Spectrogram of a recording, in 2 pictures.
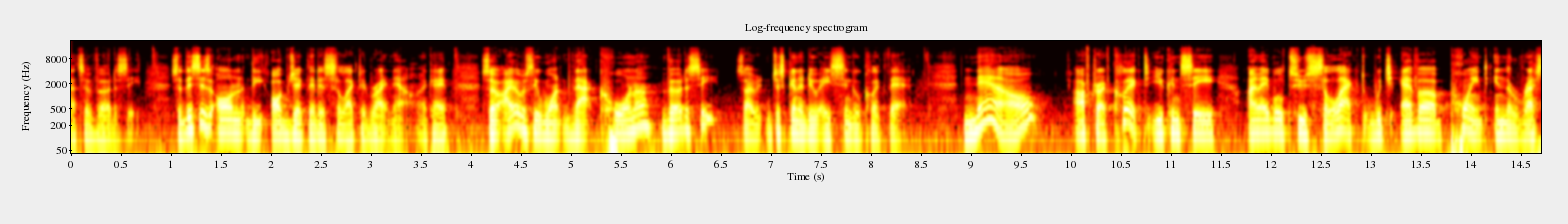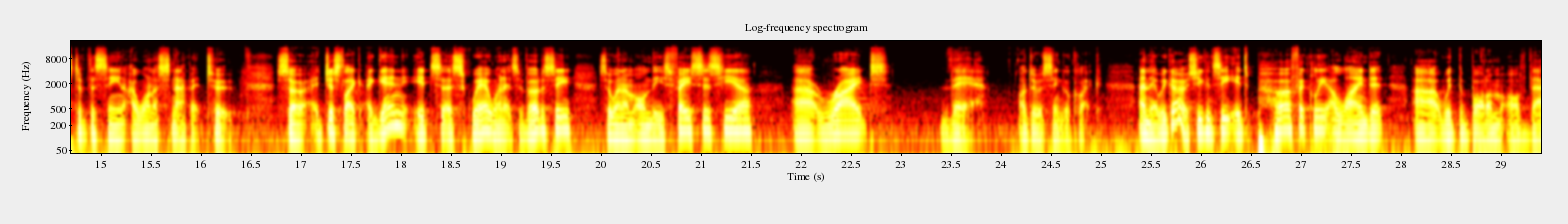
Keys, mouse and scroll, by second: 8.0 click, 24.0 click, 24.4 middle click, 24.6-25.5 scroll up 1, 25.5 middle click, 26.0-26.3 scroll up 1, 26.3 middle click, 26.7-27.1 scroll down 1, 27.2 middle click, 28.2-28.6 scroll up 1, 28.6 middle click, 29.0-29.4 scroll up 1.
